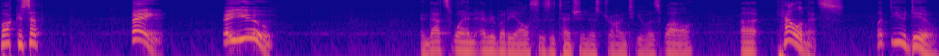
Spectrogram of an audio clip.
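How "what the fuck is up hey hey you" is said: very high, swooping shouted yell. Voicing a guard who hears screams and calls out to the group: yelling. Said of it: "This guy just yelled".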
